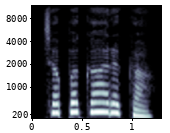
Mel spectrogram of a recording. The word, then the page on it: ಚೂಪುಗಾರಿಕೆ: cūpugārike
